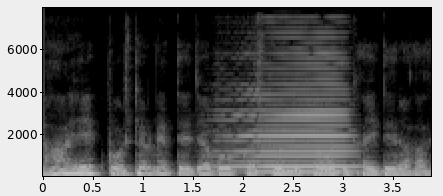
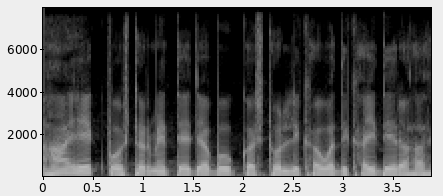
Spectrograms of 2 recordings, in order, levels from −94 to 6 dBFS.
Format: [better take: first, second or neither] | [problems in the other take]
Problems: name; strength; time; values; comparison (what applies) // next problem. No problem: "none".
second | background sound (Bowed string instrument); 4 dB below the speech // room echo; dies away in 0.3 s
